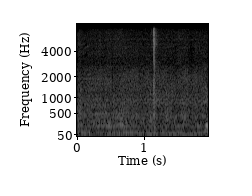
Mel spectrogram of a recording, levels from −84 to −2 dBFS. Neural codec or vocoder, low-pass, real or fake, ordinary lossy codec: codec, 16 kHz in and 24 kHz out, 0.6 kbps, FireRedTTS-2 codec; 7.2 kHz; fake; none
